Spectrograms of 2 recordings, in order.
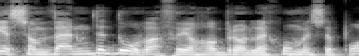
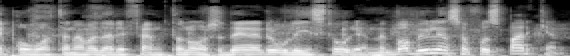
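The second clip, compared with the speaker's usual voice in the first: ordinary talk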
